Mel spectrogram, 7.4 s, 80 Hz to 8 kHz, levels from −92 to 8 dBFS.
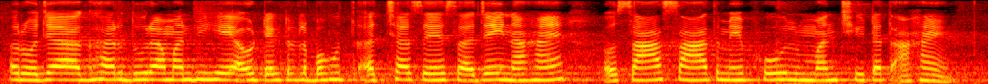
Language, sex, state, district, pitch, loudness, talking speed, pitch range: Chhattisgarhi, female, Chhattisgarh, Sarguja, 225 Hz, -19 LUFS, 170 wpm, 220-235 Hz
